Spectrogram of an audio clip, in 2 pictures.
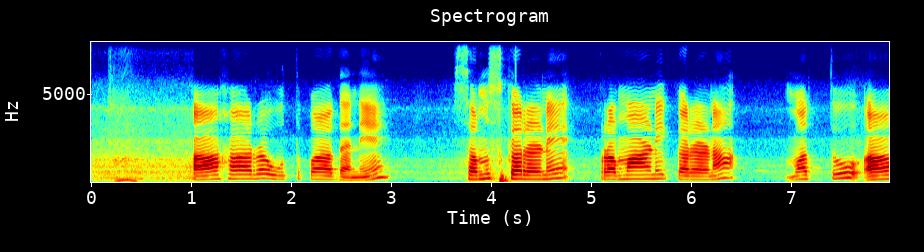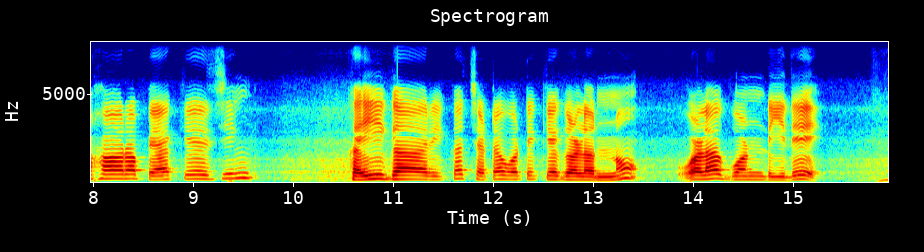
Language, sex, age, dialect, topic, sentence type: Kannada, female, 51-55, Central, agriculture, statement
